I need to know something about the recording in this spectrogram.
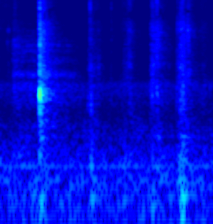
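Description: A few light clicks of tarot cards being handled, the loudest about half a second in and fainter ones after.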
